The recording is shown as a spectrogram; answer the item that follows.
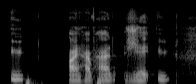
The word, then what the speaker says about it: eu: Notice the past participle is pronounced eu, I have had, j'ai eu.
